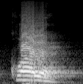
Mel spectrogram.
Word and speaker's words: choir: That you have CH here and you have CH here, that does not mean that they are pronounced the same way.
